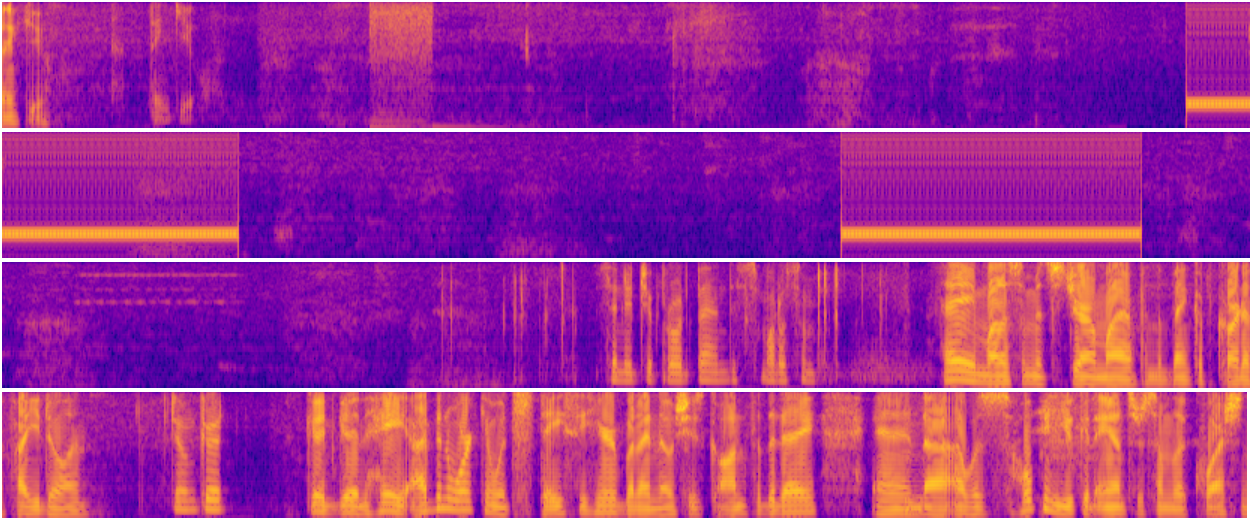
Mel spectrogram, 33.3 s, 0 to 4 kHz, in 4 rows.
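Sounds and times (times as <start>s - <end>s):
speech: 0.0s - 0.4s, 1.0s - 1.4s, 20.7s - 22.3s, 22.9s - 33.2s
telephone line tones during a call transfer: 7.9s - 9.9s, 13.9s - 16.0s.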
